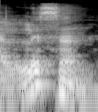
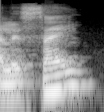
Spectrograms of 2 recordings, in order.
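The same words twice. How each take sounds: First: Listen stressed LIS-ten, falling away after; stress on first syllable. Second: Listen misstressed as lis-TEN; wrongly stressed last syllable. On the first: Teacher correcting the mistake, listen stressed on LIS. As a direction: hit the first syllable of listen and drop the second. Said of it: "Não é listen". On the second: Teacher showing students the mistake, listen stressed on TEN. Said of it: "a sílaba tônica não é a última". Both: Shown as a demonstration.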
